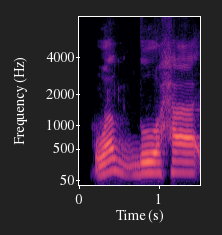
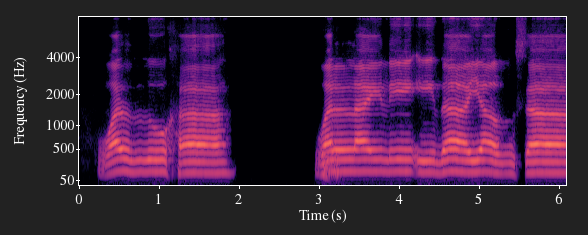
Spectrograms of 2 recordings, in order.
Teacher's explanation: Jangan kayak kaf ya. Wadduha, ingat di tengah tenggorokan.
